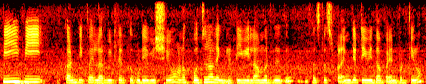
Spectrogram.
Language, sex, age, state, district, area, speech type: Tamil, female, 30-45, Tamil Nadu, Chennai, urban, spontaneous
